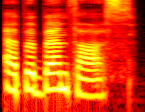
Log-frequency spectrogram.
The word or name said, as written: epibenthos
